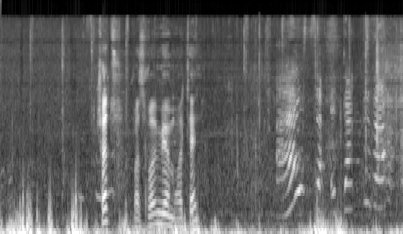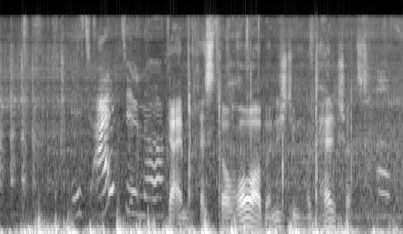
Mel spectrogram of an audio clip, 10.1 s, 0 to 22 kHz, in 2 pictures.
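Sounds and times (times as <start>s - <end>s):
children speaking: 3.4s - 7.2s, 9.6s - 10.0s
low rumble: 4.6s - 9.8s.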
